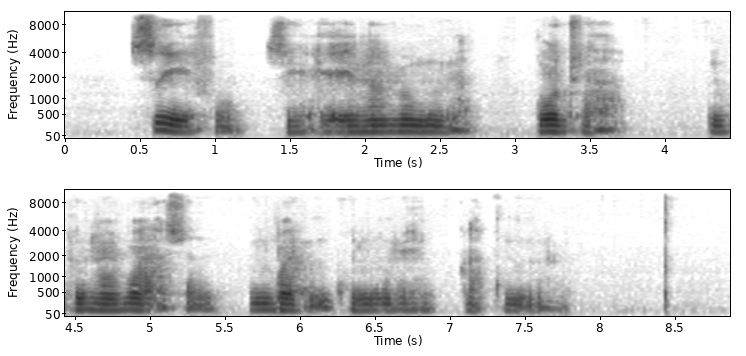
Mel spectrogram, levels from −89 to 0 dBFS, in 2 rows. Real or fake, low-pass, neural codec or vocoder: fake; 9.9 kHz; autoencoder, 22.05 kHz, a latent of 192 numbers a frame, VITS, trained on one speaker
